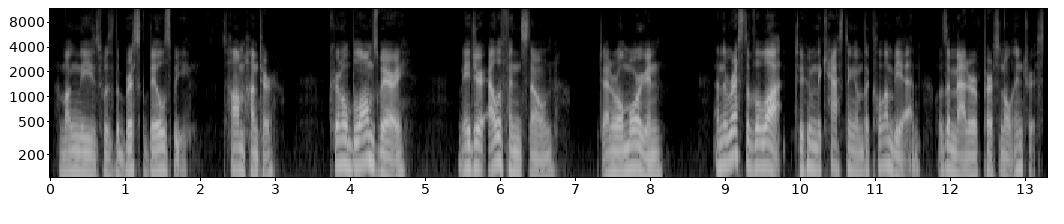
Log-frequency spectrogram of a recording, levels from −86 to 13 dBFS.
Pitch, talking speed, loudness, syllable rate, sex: 115 Hz, 150 wpm, -21 LUFS, 5.7 syllables/s, male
